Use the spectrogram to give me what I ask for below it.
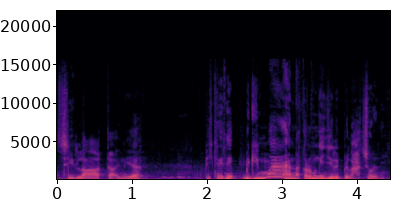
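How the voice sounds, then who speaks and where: A man's voice: on the high side, big pitch swings, brisk, a little mellow, slight background noise. A male pastor preaching a sermon in a humorous storytelling manner.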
